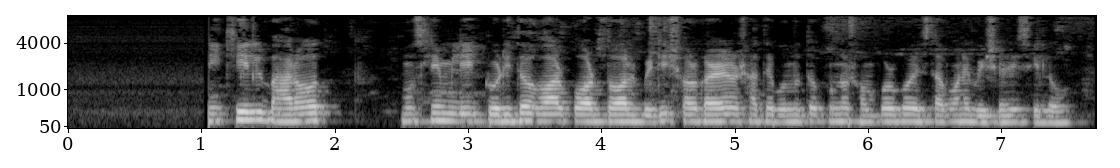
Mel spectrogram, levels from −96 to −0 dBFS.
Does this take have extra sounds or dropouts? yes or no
no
